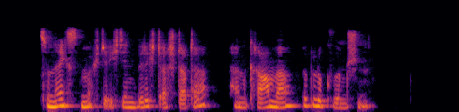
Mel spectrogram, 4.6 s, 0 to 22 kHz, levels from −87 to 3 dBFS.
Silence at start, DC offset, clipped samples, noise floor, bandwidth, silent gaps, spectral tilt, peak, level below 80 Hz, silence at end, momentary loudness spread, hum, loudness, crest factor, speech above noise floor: 0.4 s; under 0.1%; under 0.1%; -80 dBFS; 8 kHz; none; -5 dB/octave; -10 dBFS; -66 dBFS; 0.9 s; 11 LU; none; -27 LUFS; 16 dB; 54 dB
